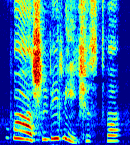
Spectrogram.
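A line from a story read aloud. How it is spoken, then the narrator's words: Pleading. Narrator (Russian): взмолилась виконтесса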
